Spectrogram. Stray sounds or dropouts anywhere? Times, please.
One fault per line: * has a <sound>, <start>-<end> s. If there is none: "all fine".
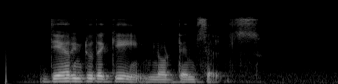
all fine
